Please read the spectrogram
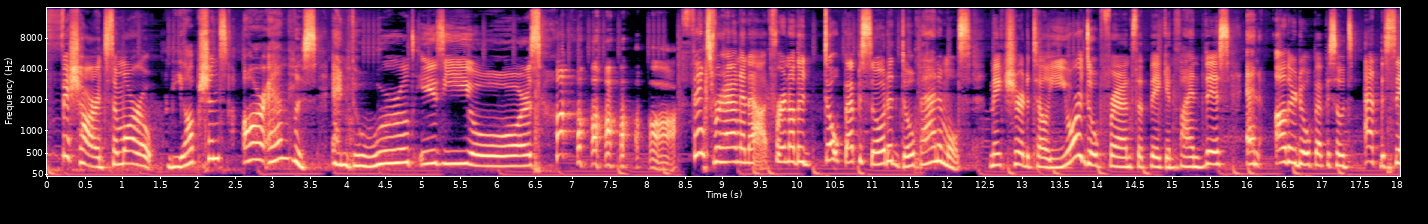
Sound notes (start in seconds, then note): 6.5 evil Laugh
